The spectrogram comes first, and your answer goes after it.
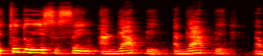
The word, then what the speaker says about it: agape: da nossa carreira e tudo isso sem agape agape a pronúncia é essa mesma Tá bom vou deixar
